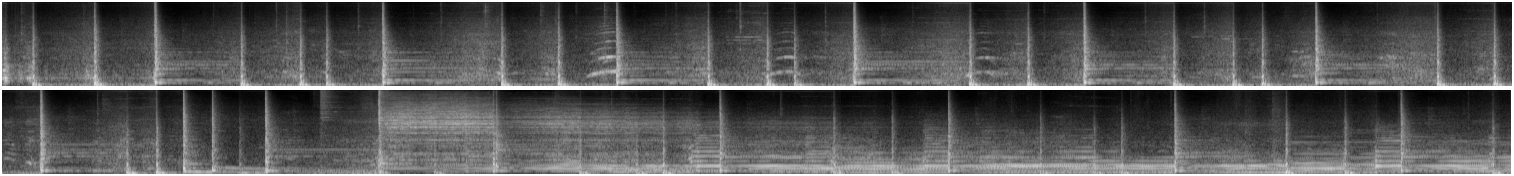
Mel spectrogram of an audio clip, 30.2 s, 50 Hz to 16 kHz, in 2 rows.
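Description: Rock band playing live, heard from beside the drum kit: drum hits on a steady beat about twice a second over held guitar and bass notes. About 19 seconds in a cymbal crash comes, and the band goes on fuller and louder.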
